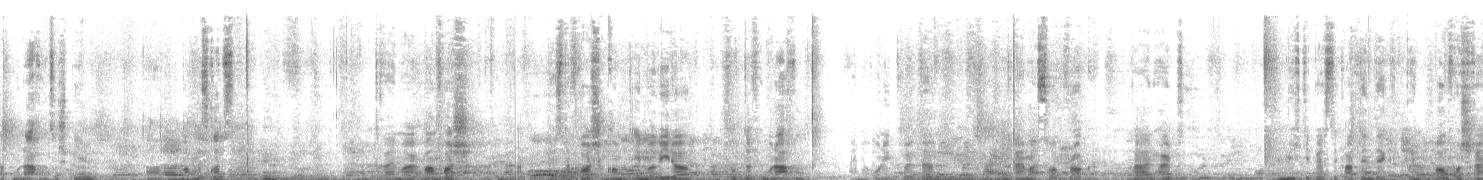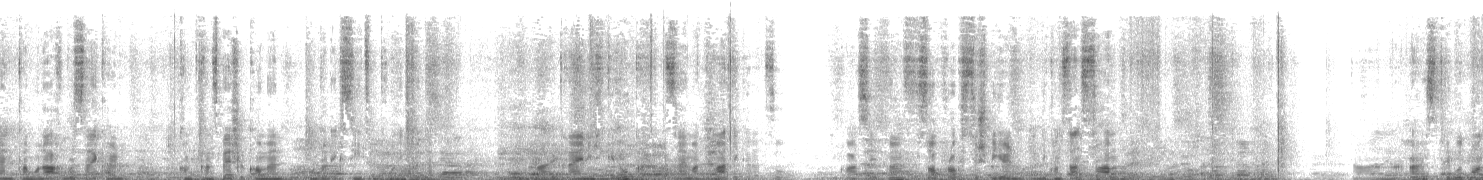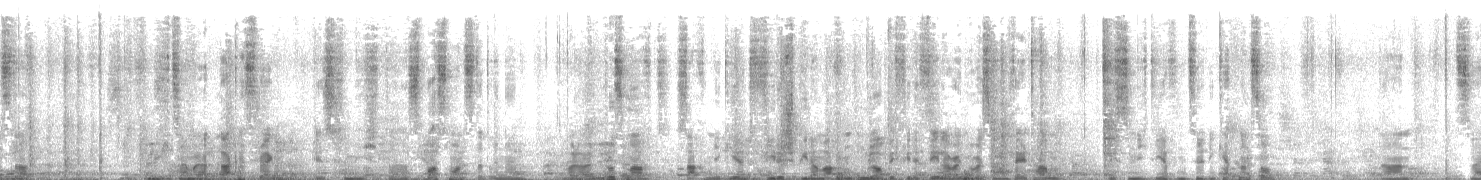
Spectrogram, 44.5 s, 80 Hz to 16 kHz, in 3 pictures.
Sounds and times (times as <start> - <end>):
Speech: 0.0 - 44.4.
